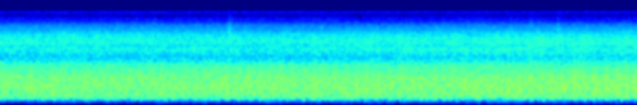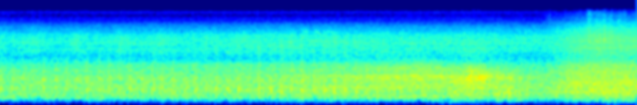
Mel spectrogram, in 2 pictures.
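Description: A steam locomotive chuffs steadily as it approaches, growing louder.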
